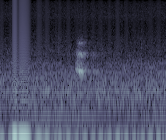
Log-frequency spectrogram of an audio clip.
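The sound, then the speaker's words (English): A single short dog bark rises briefly above a steady hum of background noise, with no other barks following. “Those doggies are barking.”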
